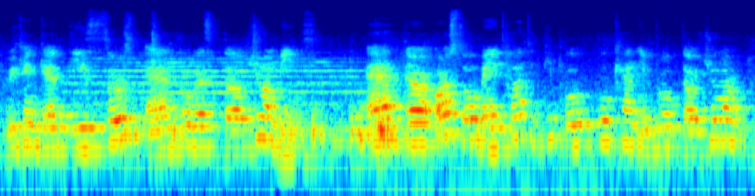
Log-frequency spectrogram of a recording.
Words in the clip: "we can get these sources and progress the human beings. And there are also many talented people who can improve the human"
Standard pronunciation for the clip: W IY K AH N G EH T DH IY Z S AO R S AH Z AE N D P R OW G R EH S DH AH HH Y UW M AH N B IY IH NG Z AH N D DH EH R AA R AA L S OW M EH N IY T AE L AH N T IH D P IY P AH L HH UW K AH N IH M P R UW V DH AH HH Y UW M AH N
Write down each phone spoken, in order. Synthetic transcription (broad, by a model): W IY K AH N G EH T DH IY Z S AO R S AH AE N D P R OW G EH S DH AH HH Y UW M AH N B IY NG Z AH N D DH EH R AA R AA L S OW M EH N IY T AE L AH T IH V P IY P AH L HH UW K AH N IH M P R UW V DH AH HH Y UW M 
